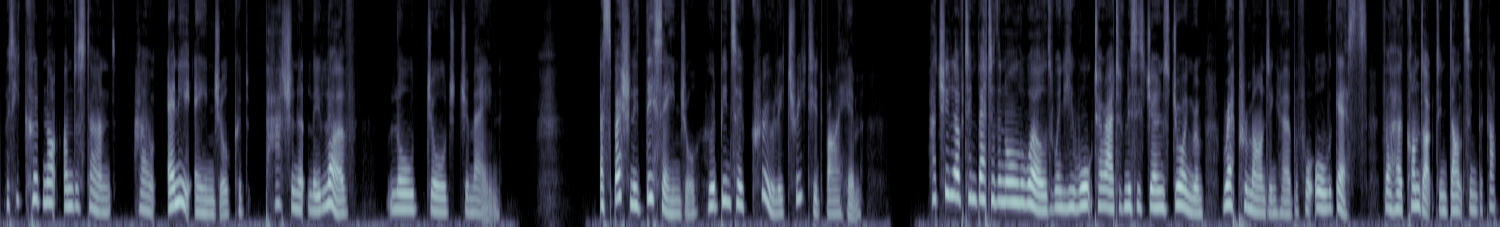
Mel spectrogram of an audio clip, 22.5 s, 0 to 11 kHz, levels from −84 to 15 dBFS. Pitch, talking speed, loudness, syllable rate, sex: 200 Hz, 150 wpm, -19 LUFS, 5.0 syllables/s, female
